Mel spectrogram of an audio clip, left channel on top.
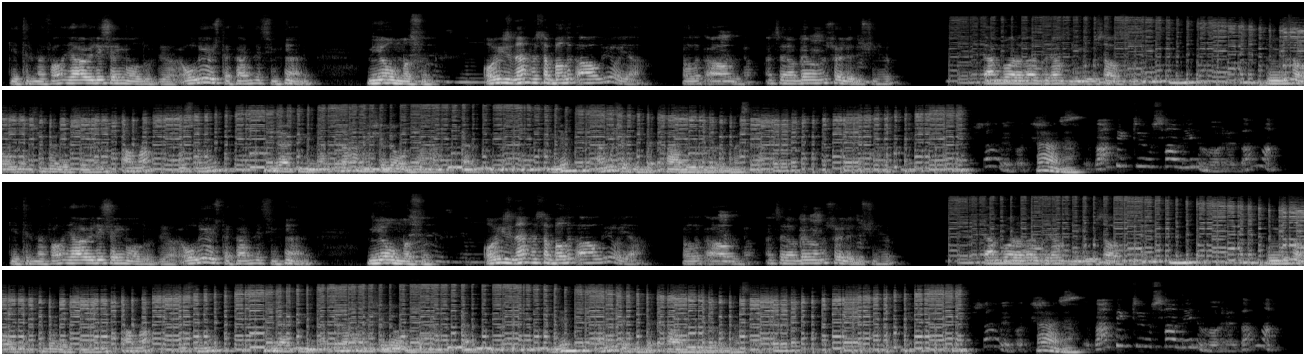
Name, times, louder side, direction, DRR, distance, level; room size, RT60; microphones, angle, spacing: voice 1, 0.1-3.1 3.7-4.3 4.8-6.4 6.8-7.4 7.8-8.9 9.8-11.4 12.6-15.2 15.7-18.1 18.5-20.7 23.4-23.8, left 1 dB, 15° left, 2.3 m, -22 dB
voice 2, 3.7-5.1 7.2-7.5 8.0-8.2 8.5-8.7 21.6-25.7, equal, 50° right, 2.2 m, -37 dB
sound 1, 9.4-22.7, right 2 dB, 65° right, 1.5 m, -23 dB
8.0 x 5.0 x 2.4 m
head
